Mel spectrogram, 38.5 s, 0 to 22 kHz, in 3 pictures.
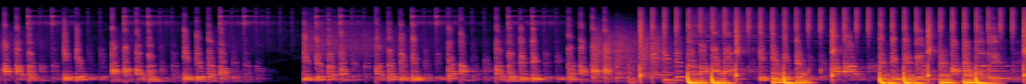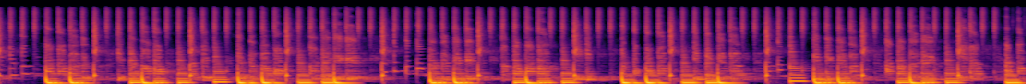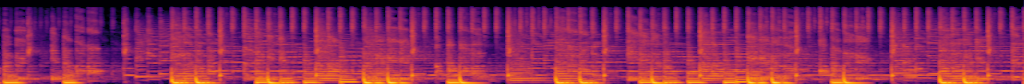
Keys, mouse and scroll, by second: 1.2 click, 1.4 double click, 2.7 click, 4.5 click, 7.7 click, 9.7 click, 12.5 click, 12.7 double click, 14.0 click, 15.3 click, 17.5 scroll down 1, 18.3 click, 19.3 scroll up 1, 20.2 scroll down 1, 20.7 scroll up 1, 21.2 click, 22.2 ctrl+click, 23.5 ctrl+o, 24.8 scroll down 1, 29.7 scroll down 1, 31.1 scroll down 1, 35.1 click, 36.3 click.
